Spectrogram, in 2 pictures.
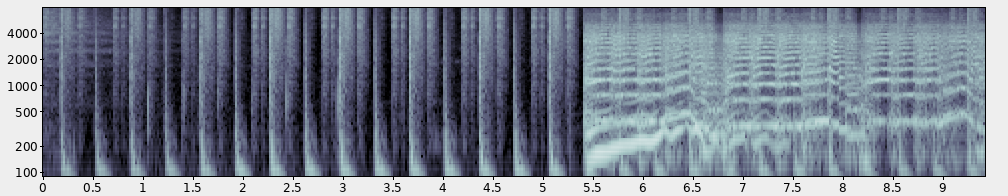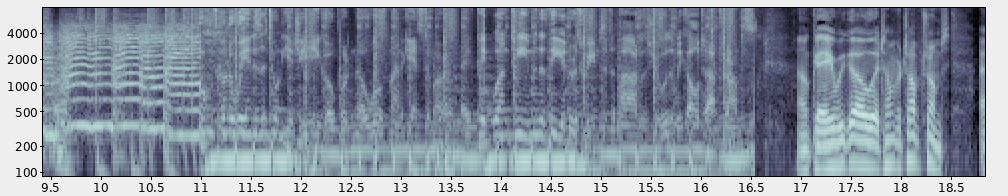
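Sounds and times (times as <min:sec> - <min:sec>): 
pounding beat: 0:00.8 - 0:16.6
distorted synth-heavy game segment theme music: 0:05.4 - 0:11.1
speech: 0:15.8 - 0:18.8.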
